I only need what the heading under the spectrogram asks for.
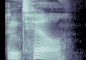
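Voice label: "until", US English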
